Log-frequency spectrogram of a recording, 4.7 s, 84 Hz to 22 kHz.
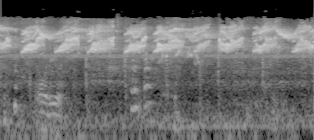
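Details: Newly fledged white-eyes, early season 2020, kept as a trap lure: high, rippling twitter bursts about once a second, separated by short silences, with a man talking faintly nearby.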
